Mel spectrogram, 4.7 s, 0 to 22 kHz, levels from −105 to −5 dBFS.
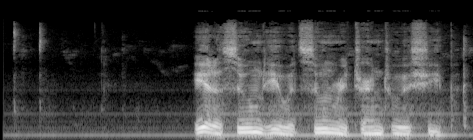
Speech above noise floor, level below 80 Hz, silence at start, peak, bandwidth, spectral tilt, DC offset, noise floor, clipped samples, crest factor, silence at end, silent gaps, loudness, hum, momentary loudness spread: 36 dB; -60 dBFS; 1.95 s; -6 dBFS; 11.5 kHz; -6 dB/octave; under 0.1%; -56 dBFS; under 0.1%; 16 dB; 0.15 s; none; -22 LUFS; none; 9 LU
